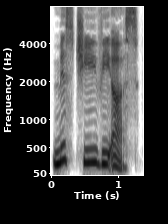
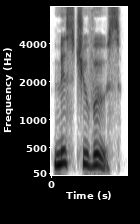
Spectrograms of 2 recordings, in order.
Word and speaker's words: mischievous: are also frequent words like mischievous are often pronounced mischi V us instead of the correct Mis chuus don't forget spelling mistakes words like definitely are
